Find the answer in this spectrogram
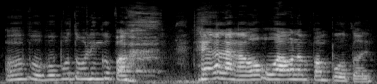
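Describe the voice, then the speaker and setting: A young woman giving casual unboxing commentary on a figure, chatty, with excited exclamations and little giggles. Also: a little high, a little fast. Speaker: toy reviewer.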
